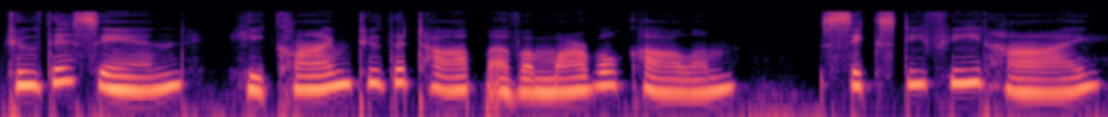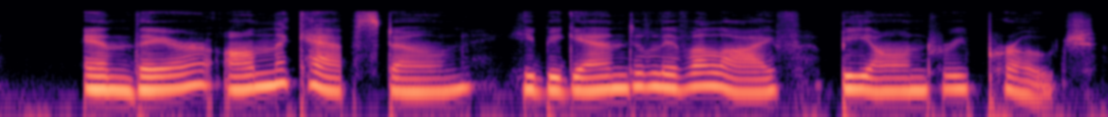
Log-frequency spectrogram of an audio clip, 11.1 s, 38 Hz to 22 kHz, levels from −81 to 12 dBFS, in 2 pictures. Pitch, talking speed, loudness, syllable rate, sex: 185 Hz, 150 wpm, -16 LUFS, 3.7 syllables/s, female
